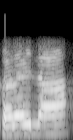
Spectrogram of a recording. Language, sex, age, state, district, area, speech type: Maithili, male, 60+, Bihar, Begusarai, rural, conversation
